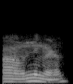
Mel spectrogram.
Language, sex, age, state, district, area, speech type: Telugu, male, 30-45, Telangana, Ranga Reddy, urban, conversation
